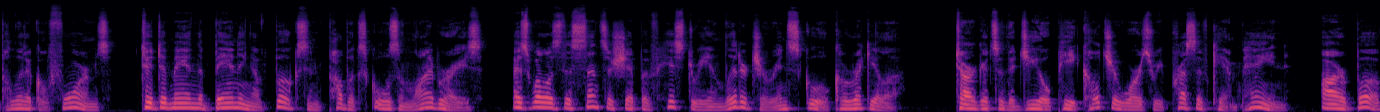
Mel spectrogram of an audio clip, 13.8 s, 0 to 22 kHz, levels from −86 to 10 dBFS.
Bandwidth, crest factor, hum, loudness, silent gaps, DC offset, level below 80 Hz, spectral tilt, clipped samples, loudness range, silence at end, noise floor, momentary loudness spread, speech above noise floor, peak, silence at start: 17.5 kHz; 20 dB; none; -33 LUFS; none; under 0.1%; -72 dBFS; -4.5 dB/octave; under 0.1%; 2 LU; 0 s; -76 dBFS; 8 LU; 43 dB; -14 dBFS; 0 s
